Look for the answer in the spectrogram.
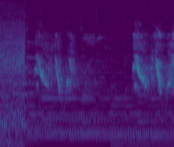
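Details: A red-billed chough call, an inserted reference recording for a dry morning at St Agnes Head on the Cornish coast where a chough was heard, gives two bursts of sharp, ringing notes over a steady music bed.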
